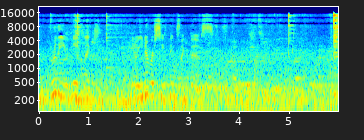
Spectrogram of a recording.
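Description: Metal cutlery clinks softly as a hand picks it up.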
